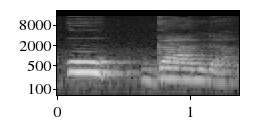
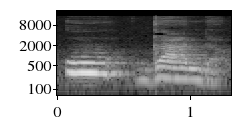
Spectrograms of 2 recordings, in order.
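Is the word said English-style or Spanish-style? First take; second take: Spanish-style; Spanish-style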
